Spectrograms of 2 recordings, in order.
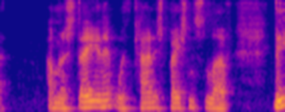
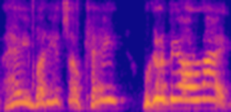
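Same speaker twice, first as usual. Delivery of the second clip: put-on high, sing-song soothing of a child; acted-out parent comforting, climbing higher; loving reassurance; 11 semitones higher than usual. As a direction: coax a little boy kindly, voice lifted. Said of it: "in a spirit of love".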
